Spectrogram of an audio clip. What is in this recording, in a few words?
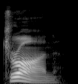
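"drawn", American English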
